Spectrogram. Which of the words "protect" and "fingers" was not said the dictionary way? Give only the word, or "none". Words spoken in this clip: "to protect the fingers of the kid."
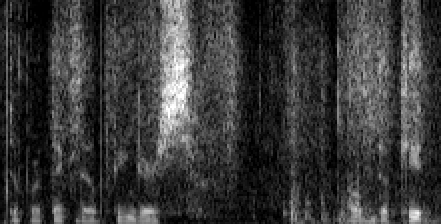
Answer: fingers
